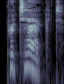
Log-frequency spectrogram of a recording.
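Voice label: "protect", American English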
